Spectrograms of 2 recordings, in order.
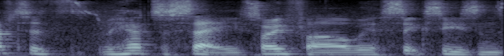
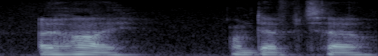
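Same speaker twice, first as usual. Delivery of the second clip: put-on dull, boring voice; 4 dB quieter than usual. After calling everyone boring, the speaker does a mock-boring Dev Patel impression. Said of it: "everyone was so fucking boring".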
